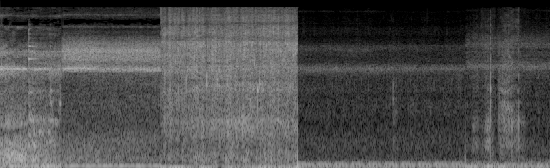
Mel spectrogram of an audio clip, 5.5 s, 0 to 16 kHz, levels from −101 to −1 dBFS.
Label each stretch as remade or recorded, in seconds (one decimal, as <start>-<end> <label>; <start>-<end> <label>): 0.0-5.5 recorded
